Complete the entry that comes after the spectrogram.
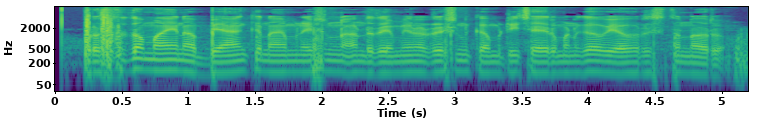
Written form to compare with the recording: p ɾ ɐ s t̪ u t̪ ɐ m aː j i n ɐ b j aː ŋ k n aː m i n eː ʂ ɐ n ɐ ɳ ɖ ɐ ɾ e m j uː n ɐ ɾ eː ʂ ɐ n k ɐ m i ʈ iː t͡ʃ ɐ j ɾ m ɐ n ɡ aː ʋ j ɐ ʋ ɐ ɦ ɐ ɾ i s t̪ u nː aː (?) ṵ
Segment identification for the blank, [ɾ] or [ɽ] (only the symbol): ɾ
